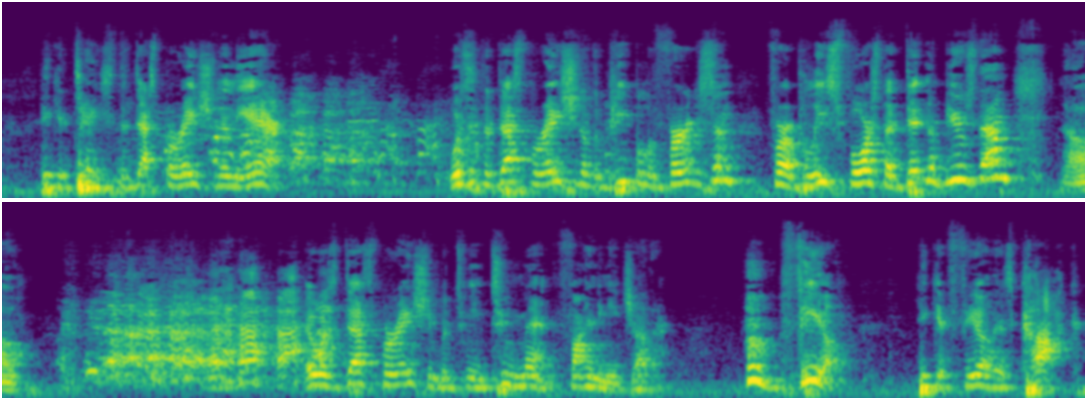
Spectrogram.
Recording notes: Recorded live at The Virgil in Los Angeles.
